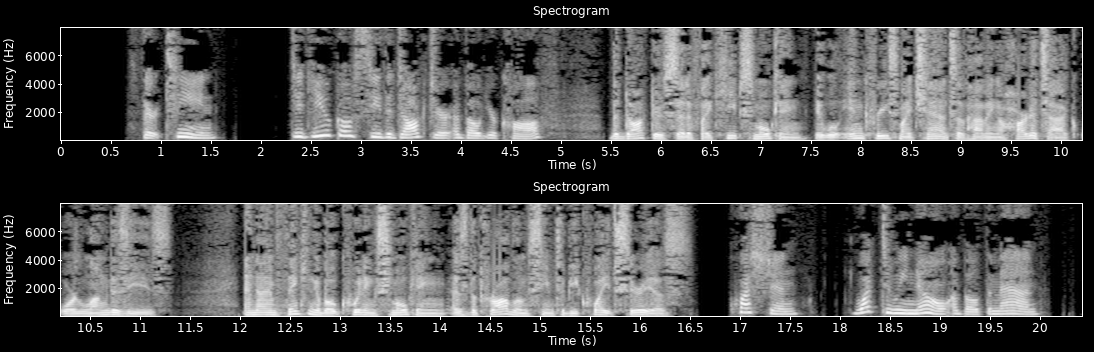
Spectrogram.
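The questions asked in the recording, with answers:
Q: What do we know about the man?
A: He is thinking about quitting smoking.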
